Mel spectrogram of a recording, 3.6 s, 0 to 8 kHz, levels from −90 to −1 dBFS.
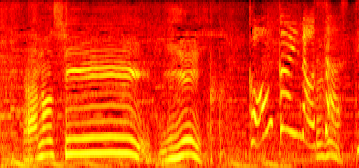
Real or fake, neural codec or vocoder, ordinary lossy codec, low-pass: real; none; none; none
